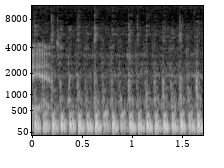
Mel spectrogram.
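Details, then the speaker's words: 2020 Honda Grom with cam and upgraded injector, wideband AFR gauge feeding stock ECU in place of narrowband O2 signal: switching to wideband changes the idle to a steady, even single-cylinder thump, the way it should idle. "and you hear the whole idle change that's how it should have idled on that New York City ride"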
